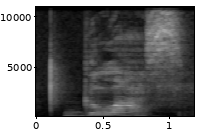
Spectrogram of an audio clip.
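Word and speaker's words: глаз: weird answer at weird glass glass here you can hear that I pronounce there as s glass because voiced consonant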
